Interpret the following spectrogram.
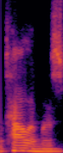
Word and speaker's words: thalamus: one is thalamus yeah th not th so if there's only ta then you call Thalamus but you just have th then you have to say Thalamus okay um your your tongue should be in between right Thalamus right Thalamus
